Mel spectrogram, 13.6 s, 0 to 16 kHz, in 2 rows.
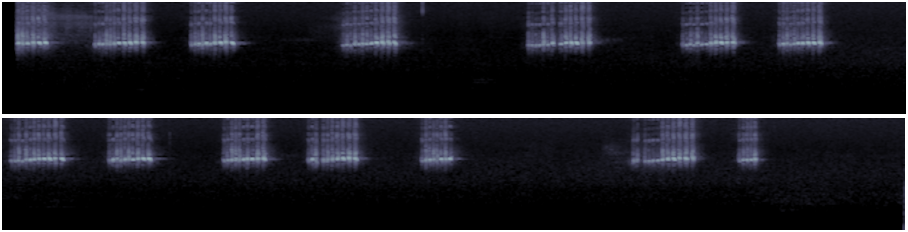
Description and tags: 170603 clean cricket solo trill
solo cricket in the night. recorder Tascam DR100mk3, mic Rode NT4, postprocess iZotope RX
ambiance, ambience, ambient, bugs, cricket, crickets, field-recording, insect, insects, nature, night, summer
